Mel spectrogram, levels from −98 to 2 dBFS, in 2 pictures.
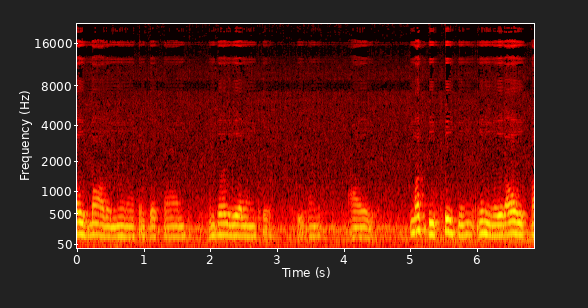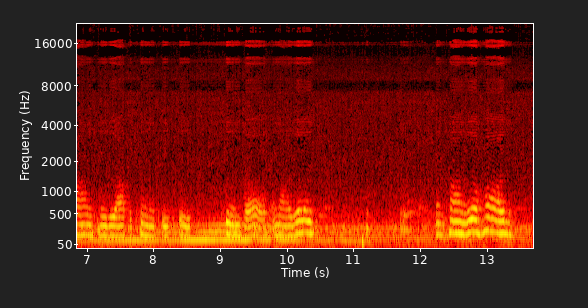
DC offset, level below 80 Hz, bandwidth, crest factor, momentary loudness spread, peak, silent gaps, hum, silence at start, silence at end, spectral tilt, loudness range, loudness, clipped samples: under 0.1%; -54 dBFS; over 20 kHz; 16 dB; 14 LU; -14 dBFS; none; none; 0 s; 0 s; -9.5 dB/octave; 5 LU; -32 LUFS; under 0.1%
